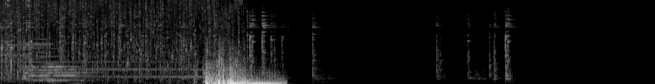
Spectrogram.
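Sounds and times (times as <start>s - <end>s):
all stems of the source version before individual processing: 0.2s - 2.9s.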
